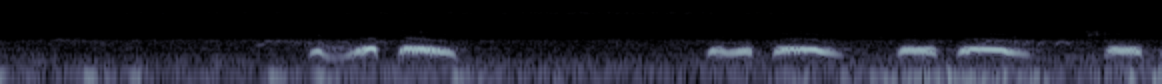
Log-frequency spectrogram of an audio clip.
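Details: Turtle dove, a fighting dove used for trapping, gives scattered paired coos, one pair early then a cluster of rounded, slightly rising-falling notes later, over a quiet low hum.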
